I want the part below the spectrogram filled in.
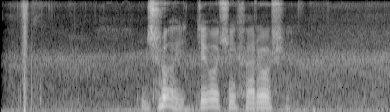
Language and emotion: Russian, positive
